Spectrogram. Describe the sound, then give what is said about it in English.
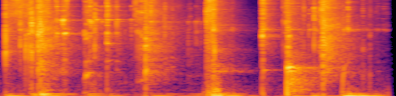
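A New Belgium Accumulation beer is opened and poured, with a series of sharp clinks and clatters, bursts of fizzing hiss, and a low steady hum underneath; no one speaks. “with Brian's exit, we crack another beer.”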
